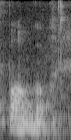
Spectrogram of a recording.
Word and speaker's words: Pongo: N is silent here, you have to read it as Pongo.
